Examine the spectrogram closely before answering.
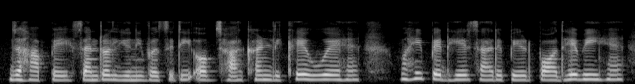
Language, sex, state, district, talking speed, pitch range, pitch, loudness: Hindi, female, Jharkhand, Garhwa, 160 wpm, 205-225 Hz, 215 Hz, -18 LUFS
